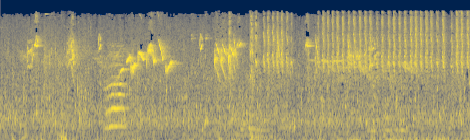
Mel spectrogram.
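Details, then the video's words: Female Double-collared seedeater in breeding condition, calling while soliciting mating: a few thin high whistled notes and short sweeping chirps, then a long run of rapid, evenly repeated dry ticking pulses. "Fêmea de Coleiro Piando e Fogosa e Pedindo Gala!!"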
